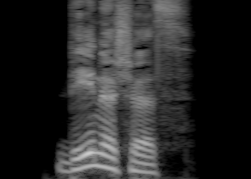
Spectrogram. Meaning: strong/mixed nominative/accusative neuter singular of dänisch
- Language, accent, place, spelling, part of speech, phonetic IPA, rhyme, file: German, Germany, Berlin, dänisches, adjective, [ˈdɛːnɪʃəs], -ɛːnɪʃəs, De-dänisches.ogg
